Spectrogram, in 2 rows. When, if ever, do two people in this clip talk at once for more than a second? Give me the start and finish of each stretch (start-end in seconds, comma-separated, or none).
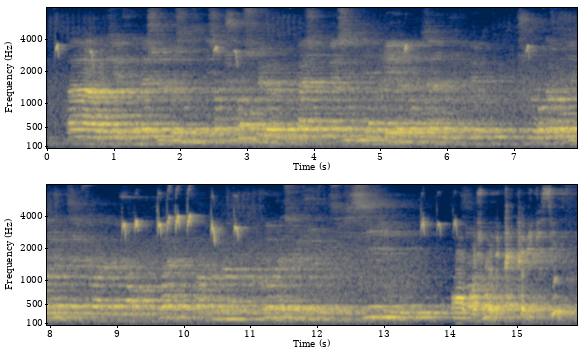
none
